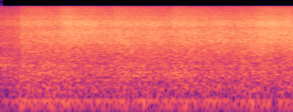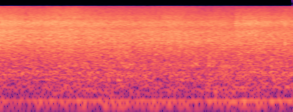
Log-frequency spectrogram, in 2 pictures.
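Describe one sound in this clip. Sauce pours into a large kettle of minced meat.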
